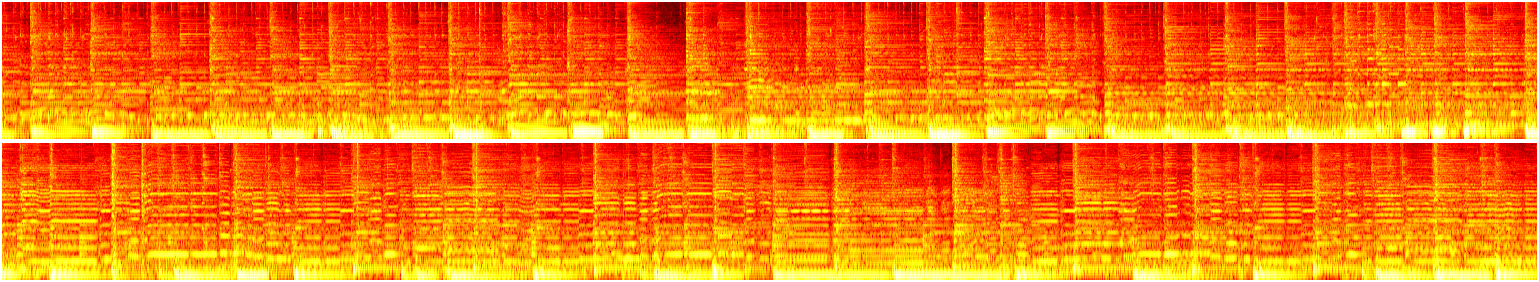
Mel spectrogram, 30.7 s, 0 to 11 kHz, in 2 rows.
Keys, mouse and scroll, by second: 0.0 t, 1.0 g, 1.7 z, 1.9-2.5 scroll down 4, 2.2 alt+a, 2.5-2.9 scroll up 2, 2.9 Tab, 3.8 ctrl+z, 5.8 g, 5.9 Tab, 6.0 scroll down 2, 6.8 alt+a, 8.0-8.4 scroll up 1, 8.4-9.3 scroll down 1, 9.3 click, 9.5 Tab, 9.7 click, 10.0 KP_Decimal, 10.3-10.7 scroll up 1, 10.9 click, 11.4 ctrl+l, 12.2 b, 13.2 g, 13.4 alt+a, 13.6-14.0 scroll down 1, 14.0 Tab, 14.2 scroll down 1, 14.4 alt+a, 14.9 scroll up 1, 15.8-16.4 scroll down 1, 16.9 click, 17.0 Tab, 18.2 shift+d, 18.9-20.1 drag, 20.4 ctrl+j, 21.2 click, 21.6 x, 22.1 click, 22.6 Tab, 23.4 shift+d, 23.4 right click, 24.0 click, 24.8 ctrl+j, 25.1 click, 25.6 x, 25.8 click, 26.0 Tab, 27.3 click, 28.1 shift+d, 28.7-30.7 drag, 29.9-30.2 scroll up 1, 30.2 KP_Decimal.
